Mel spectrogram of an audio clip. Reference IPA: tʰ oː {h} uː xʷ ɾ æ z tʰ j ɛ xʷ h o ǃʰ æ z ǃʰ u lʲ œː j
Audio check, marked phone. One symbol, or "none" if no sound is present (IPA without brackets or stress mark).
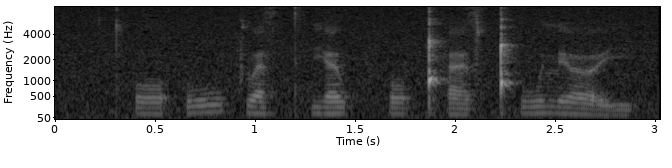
h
